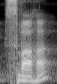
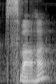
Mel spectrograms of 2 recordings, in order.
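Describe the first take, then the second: No difference in how they are said.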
